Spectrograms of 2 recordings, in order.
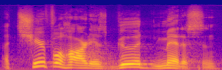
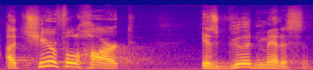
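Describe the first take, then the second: First: Said in the usual way. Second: Slow, weighty reading of the verse; measured reverent scripture read. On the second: Acted. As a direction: lay each word down deliberately.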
